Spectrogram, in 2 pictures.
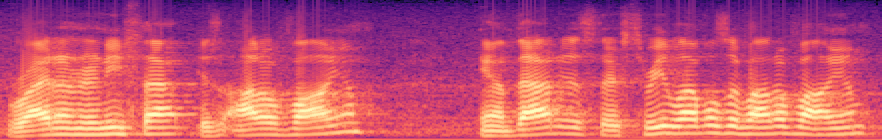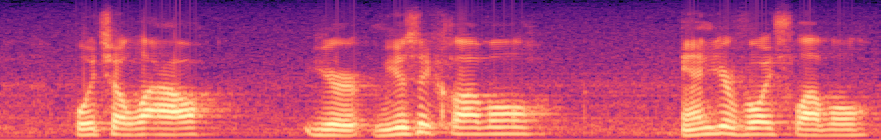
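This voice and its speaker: A man's voice: mid-range voice, fairly even intonation, unhurried. A man giving a plain-spoken, step-by-step instructional walkthrough of a product as its demonstrator. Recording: dull lo-fi sound with clear background noise.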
